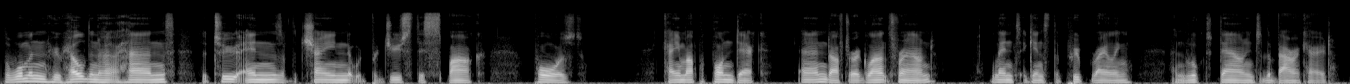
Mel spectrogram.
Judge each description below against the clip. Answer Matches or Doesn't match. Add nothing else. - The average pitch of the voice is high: Doesn't match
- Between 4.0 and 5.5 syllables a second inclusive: Matches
